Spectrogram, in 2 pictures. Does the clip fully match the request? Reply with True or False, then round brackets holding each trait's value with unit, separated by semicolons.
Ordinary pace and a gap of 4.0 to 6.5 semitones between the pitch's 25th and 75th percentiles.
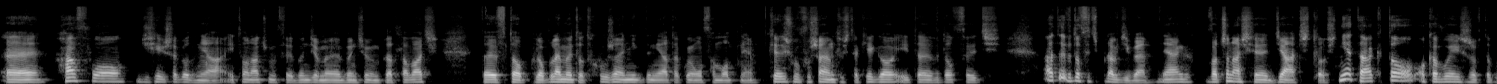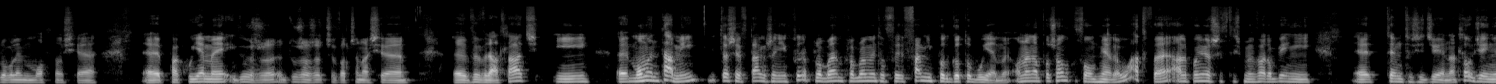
False (175 wpm; 5.1 semitones)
